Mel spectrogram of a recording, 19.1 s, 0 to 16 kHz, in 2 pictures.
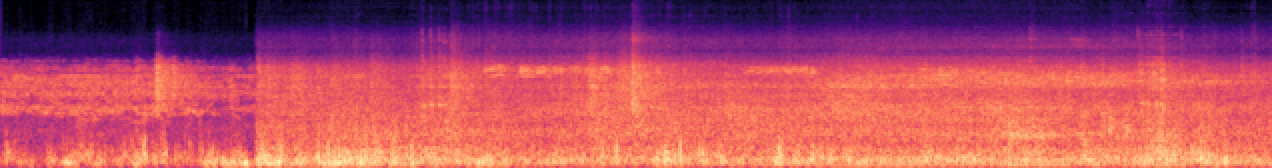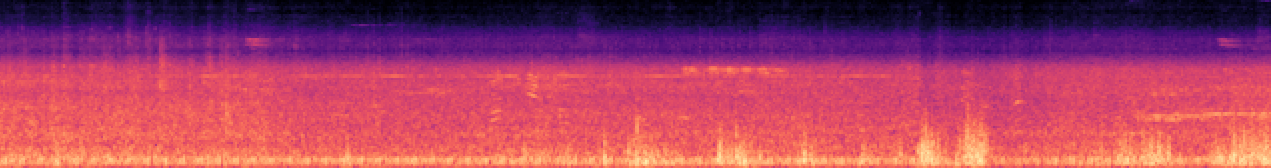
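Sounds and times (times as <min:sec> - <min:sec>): ferry engines rumbling: 0:00.0 - 0:19.0.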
